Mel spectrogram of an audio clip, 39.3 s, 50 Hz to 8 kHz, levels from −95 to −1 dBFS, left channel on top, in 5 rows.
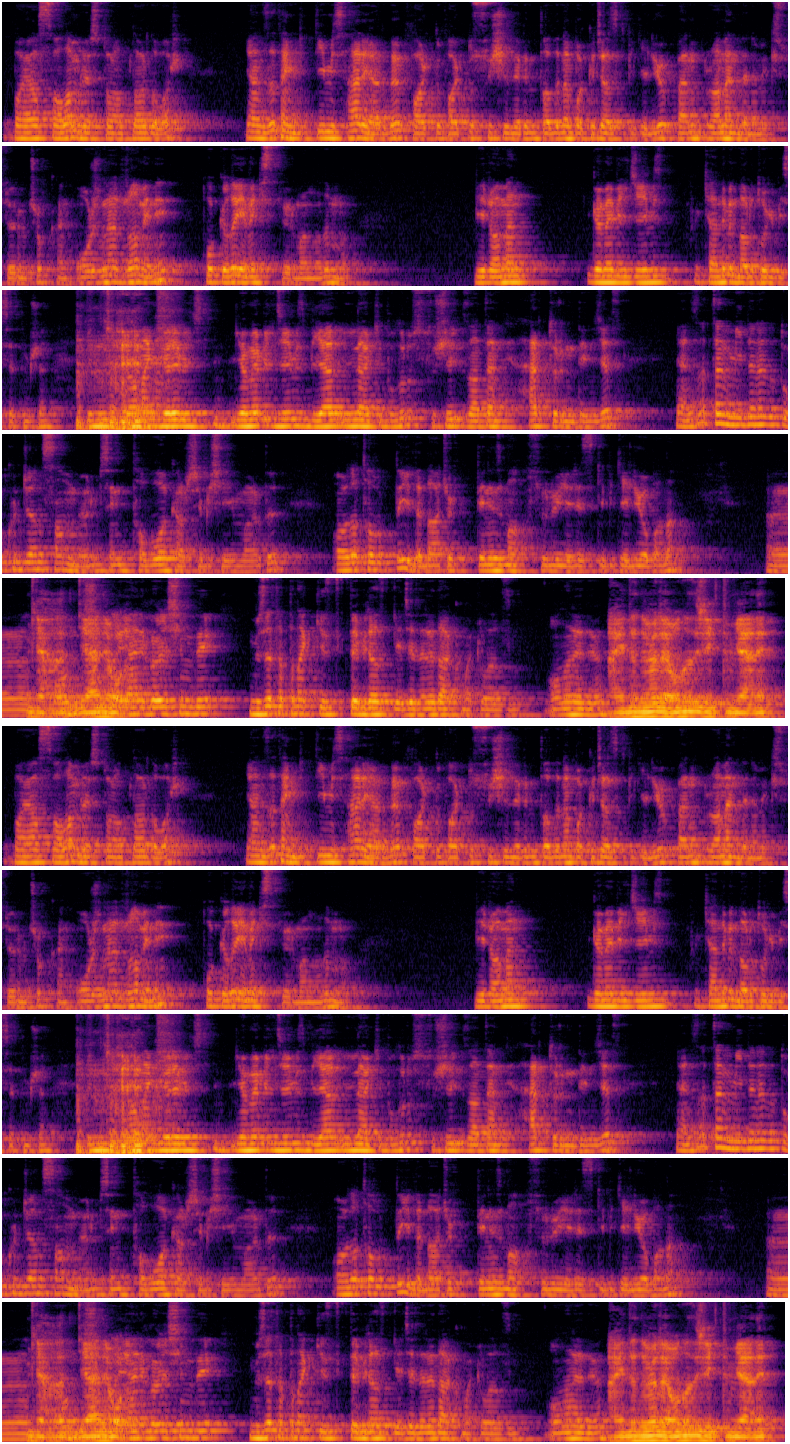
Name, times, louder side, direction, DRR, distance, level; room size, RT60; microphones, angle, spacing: voice 1, 0.0-1.8 2.4-9.5 9.9-11.3 12.6-13.1 13.7-16.2 16.5-21.9 22.5-26.3 26.9-30.3 31.2-33.6 33.9-37.5, left 1 dB, 15° left, -1 dB, 1.2 m, -23 dB
voice 2, 16.4-17.3 31.7-32.7 37.5-39.1, equal, 5° right, 1 dB, 1.4 m, -17 dB
17.5 x 8.9 x 2.6 m, 0.76 s
head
